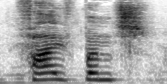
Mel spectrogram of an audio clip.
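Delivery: very high, loud eager cry; excited cry. Acted. Bear excitedly bids on the marmalade stand. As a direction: bid eagerly, bursting out. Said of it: "cried Paddington excitedly".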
